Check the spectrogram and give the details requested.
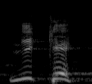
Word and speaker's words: Nike: Porque a palavra Nike, americanizado, pronunciado dessa maneira, é N-I-Q-E, Nike. A palavra grega, a pronúncia da palavra grega é Nike, e significa vencedor, vencedor, vencedor.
